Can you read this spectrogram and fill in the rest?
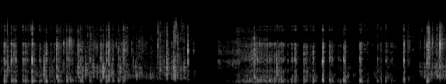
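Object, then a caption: Bar of soap scraped with a knife blade. A utility knife blade scrapes across a solid, dry green bar of soap held in the hand, curling shavings off it. The result is a dense run of quick, crisp, bright scraping crackles, broken by a brief silent pause near the middle before the scraping resumes.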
